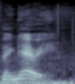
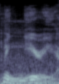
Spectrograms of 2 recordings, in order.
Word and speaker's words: McNary: Jeff McNary. Oh, and I don't know why I was saying his name wrong. I said Jeff McNeary. His man's name's not McNeary, it's McNary.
